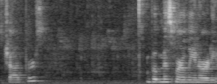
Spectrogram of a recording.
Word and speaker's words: jodhpurs: you notice it has a pronunciation thing for JA purrs jodhpurs but miss Marlee and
